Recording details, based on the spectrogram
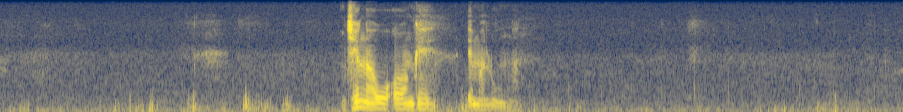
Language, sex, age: Swati, male, 23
